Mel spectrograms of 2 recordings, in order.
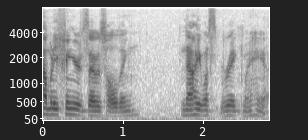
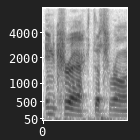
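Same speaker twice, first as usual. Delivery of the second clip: plain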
